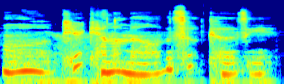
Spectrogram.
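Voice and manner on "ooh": normal talking voice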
